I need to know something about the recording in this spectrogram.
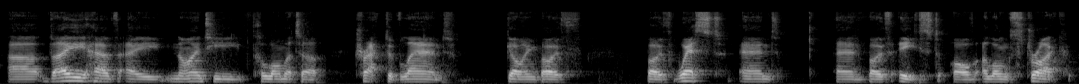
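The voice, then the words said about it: Australian accent. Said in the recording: “being a Australian, as you can probably tell by my accent”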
